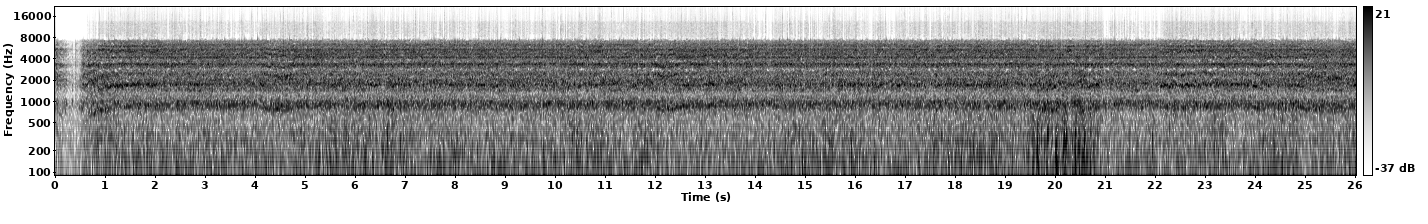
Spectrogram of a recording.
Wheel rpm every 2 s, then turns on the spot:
130, 230, 230, 230, 230, 230, 230, 230, 230, 230, 230, 230, 220.
none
